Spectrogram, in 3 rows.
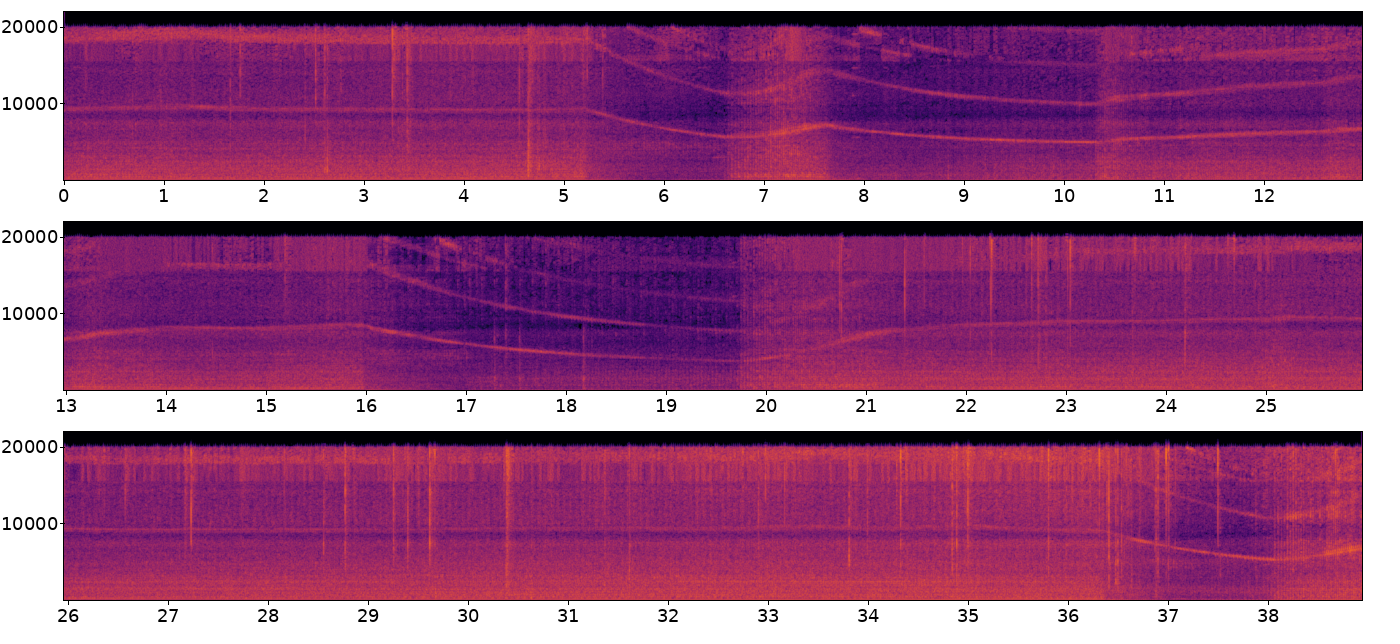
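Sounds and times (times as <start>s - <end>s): bulldozer diesel engine running: 0.0s - 38.9s.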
